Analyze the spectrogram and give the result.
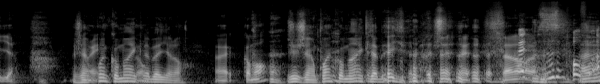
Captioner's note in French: rires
